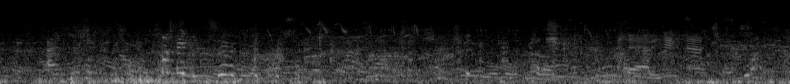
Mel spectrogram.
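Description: Two women talk nearby in calm conversation.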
